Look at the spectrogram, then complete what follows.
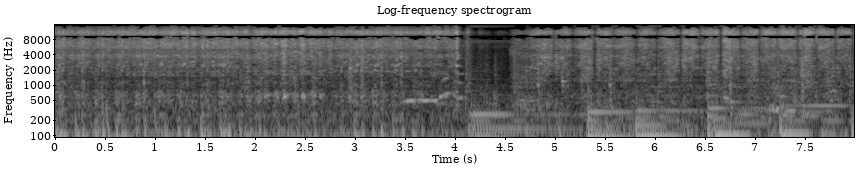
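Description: Steel kitchen-knife blade stroked back and forth on a wet whetstone, a steady gritty scraping that stops abruptly about four seconds in. Background music with deep bass notes plays throughout and carries the rest.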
